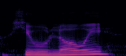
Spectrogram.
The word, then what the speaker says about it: Hugh Laurie: gespielt vom Dr. House-Darsteller Hugh Laurie,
